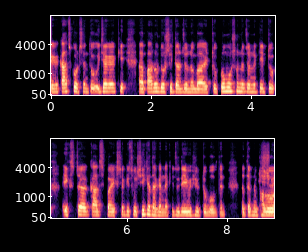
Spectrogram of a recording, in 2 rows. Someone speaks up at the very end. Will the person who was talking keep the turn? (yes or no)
no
